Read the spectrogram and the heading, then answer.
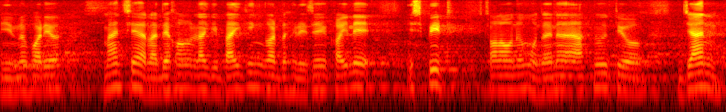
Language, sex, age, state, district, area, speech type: Nepali, male, 18-30, West Bengal, Darjeeling, rural, spontaneous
